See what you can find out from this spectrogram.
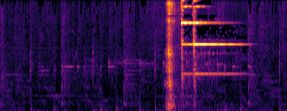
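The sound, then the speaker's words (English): A bright, bell-like correct-answer chime strikes once and rings out with shimmering high tones that fade over about two seconds, heard clearly above a quiet background hum. “So bear with me if there's a little bit delay before you hear the right or wrong answer chime.”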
